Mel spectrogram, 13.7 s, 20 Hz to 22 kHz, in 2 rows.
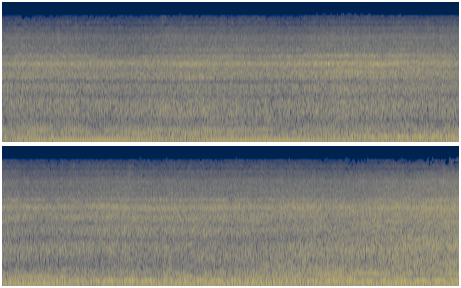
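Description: John Deere X540 riding lawn mower running steadily with its blades cutting grass, a constant engine note that grows a little louder near the end as the mower comes closer.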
